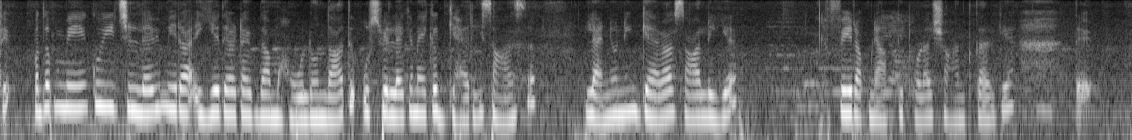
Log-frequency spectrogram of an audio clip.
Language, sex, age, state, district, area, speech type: Dogri, female, 18-30, Jammu and Kashmir, Jammu, rural, spontaneous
